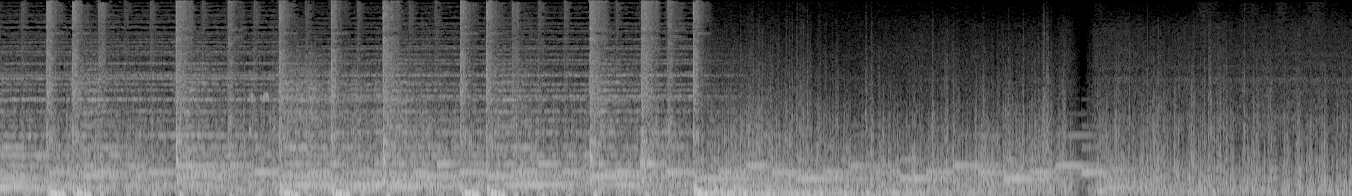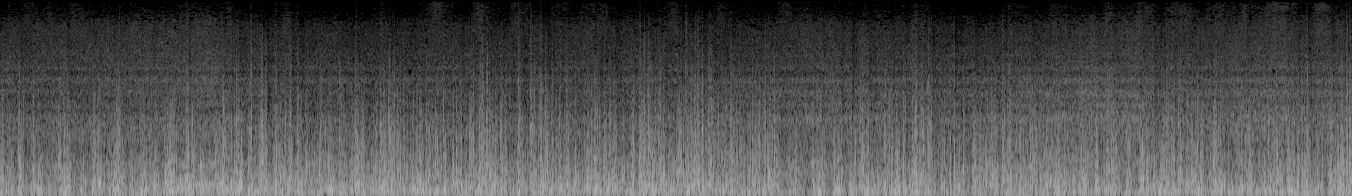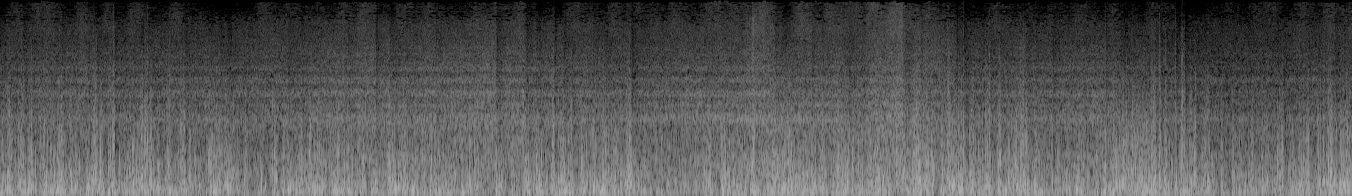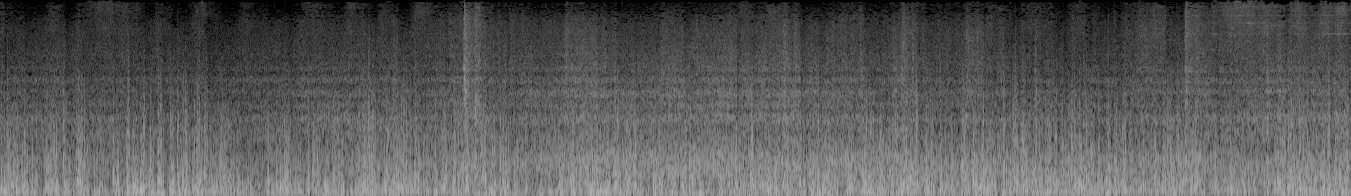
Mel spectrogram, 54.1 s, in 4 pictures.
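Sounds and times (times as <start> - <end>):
train wheels rumbling and rattling: 12.0 - 54.0.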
